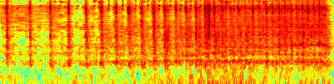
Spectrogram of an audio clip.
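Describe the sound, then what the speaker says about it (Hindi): A sewing machine stitching palazzo pants runs in a steady, rapid, close clatter of needle strokes that speeds up slightly and continues evenly throughout. "इसको हम सीधा करते जाएंगे और सिलाई लगाते जाएंगे।"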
